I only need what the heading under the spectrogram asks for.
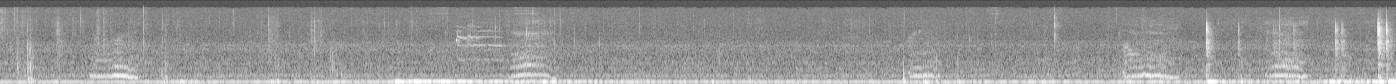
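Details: Gaia's kittens, woken at bedtime when a space heater was plugged in, now wound up and climbing a kennel and fence while their mother tries to settle them; repeated short mid-pitched meows every one to two seconds over a steady low electrical hum.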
